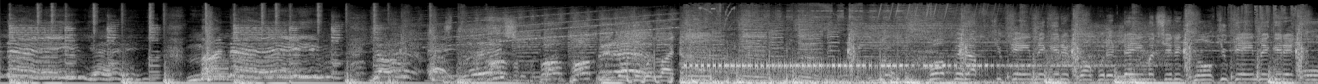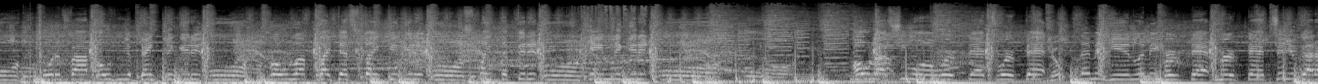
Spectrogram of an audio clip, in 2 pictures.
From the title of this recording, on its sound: Hush Lounge 17.10.20 (Live Audio)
